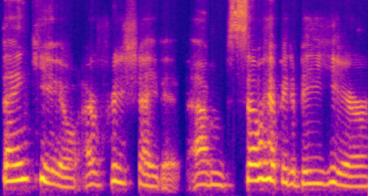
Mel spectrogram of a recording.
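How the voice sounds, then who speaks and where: Over a silent background in a very clean recording, a woman with a Southern US accent speaks at a fairly slow pace. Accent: Southern twang. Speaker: census data specialist. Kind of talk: training presentation.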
